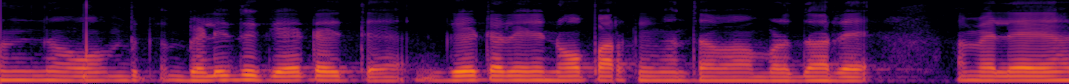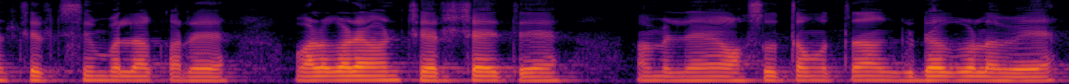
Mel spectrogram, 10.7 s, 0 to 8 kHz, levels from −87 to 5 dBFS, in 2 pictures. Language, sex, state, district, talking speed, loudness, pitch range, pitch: Kannada, male, Karnataka, Mysore, 120 wpm, -29 LUFS, 140-150 Hz, 145 Hz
